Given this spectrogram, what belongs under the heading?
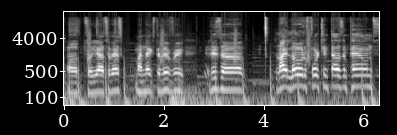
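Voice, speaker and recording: A male trucker of Mexican background talks loosely to his camera about loads and deliveries, drifting between thoughts with plenty of "you know" and "like." His voice sits a touch high for a man. Faint music plays under the road and vehicle noise. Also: steady tone, unhurried. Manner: rambling, loose, full of fillers and restarts. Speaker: truck driver vlogger. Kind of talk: casual vlog chat.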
